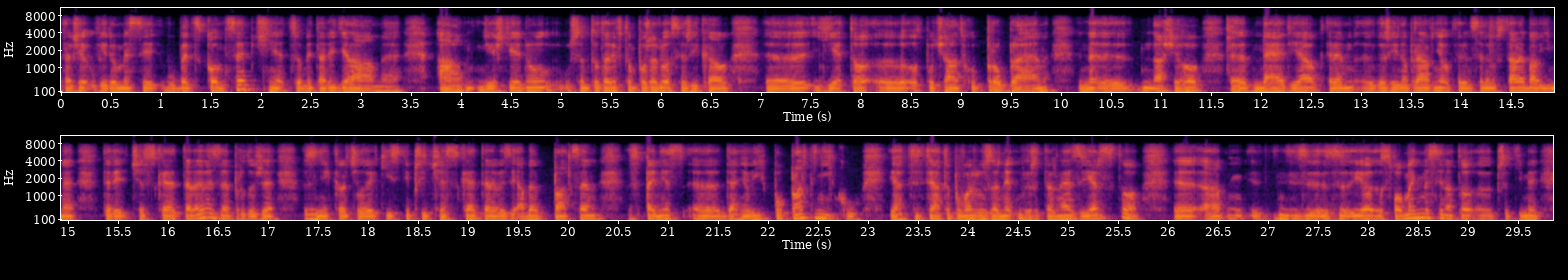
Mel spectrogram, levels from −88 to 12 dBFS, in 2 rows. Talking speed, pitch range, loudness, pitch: 135 wpm, 105-115 Hz, -18 LUFS, 110 Hz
